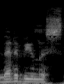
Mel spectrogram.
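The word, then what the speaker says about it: Metebelis: So Matt Smith pronounced it Metabulus, I think, and John Pertwee is Metabulus, which is more how I like to pronounce it myself.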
